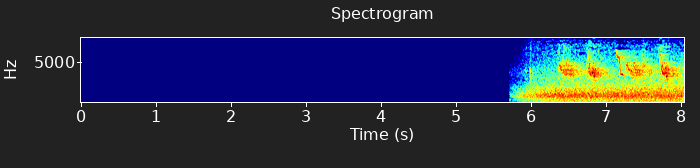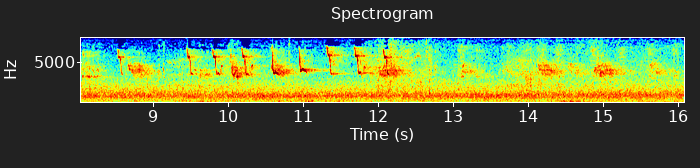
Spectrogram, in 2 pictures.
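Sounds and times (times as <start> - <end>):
outdoor background noise: 5.7 - 16.0.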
